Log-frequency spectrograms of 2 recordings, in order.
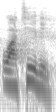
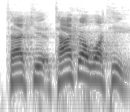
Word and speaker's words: Taika Waititi: Watiti. Okay. Taika Waititi. Wait. Okay. All right. Yeah, the name I just mispronounced.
